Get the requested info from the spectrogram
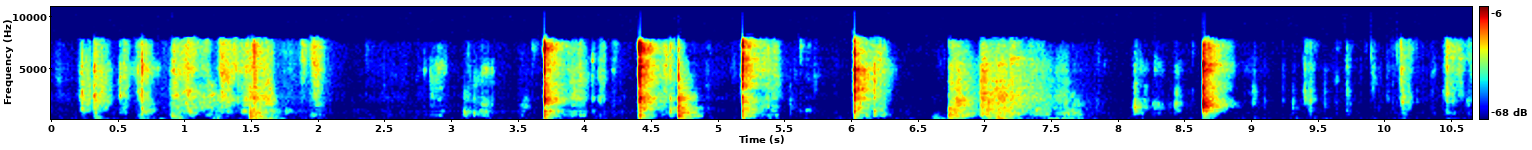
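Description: Cardboard and plastic card-pack packaging being handled and pulled apart: irregular rustles and scrapes with several sharp clacks, the loudest about four and nine seconds in.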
